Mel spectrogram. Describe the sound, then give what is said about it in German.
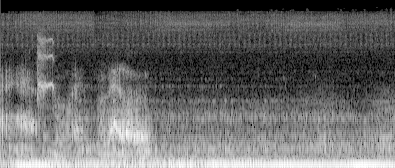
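A dog snarls and growls in a short, aggressive burst during the first second or so as it seizes a wild animal on a path and shakes it back and forth, then only a steady low rumble continues underneath. “Das eine war ein Hund.”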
